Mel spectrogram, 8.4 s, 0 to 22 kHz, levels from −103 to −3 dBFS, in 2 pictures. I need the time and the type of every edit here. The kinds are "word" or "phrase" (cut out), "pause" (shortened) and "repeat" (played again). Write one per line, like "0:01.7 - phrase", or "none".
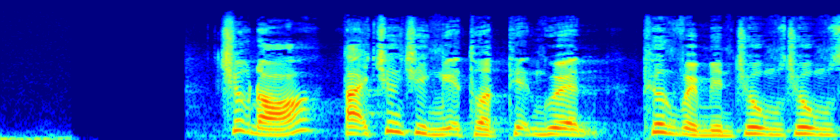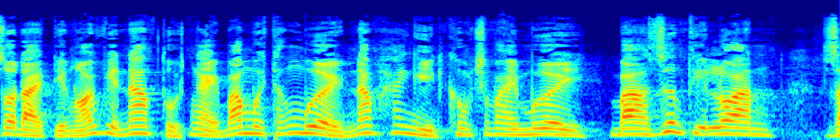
0:03.9 - repeat
0:05.1 - word
0:07.2 - pause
